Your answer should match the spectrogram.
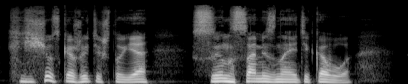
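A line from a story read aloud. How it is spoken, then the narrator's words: Laughing. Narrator (Russian): рассмеялся Тед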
